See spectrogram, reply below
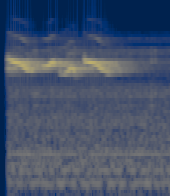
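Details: A Chinese hwamei singing in the wild gives a brief, loud phrase of rich, slurred whistles that swoop up and down before trailing off, with no other sounds.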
